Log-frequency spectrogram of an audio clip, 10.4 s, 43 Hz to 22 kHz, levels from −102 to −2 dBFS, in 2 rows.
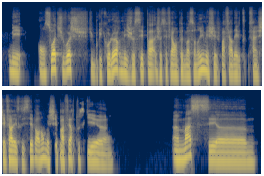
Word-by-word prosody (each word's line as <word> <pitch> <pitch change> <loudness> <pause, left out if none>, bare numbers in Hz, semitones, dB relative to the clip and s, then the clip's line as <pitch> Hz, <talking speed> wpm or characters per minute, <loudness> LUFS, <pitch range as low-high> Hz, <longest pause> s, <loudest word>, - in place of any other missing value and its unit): Mais, 115 -3 -2 0.3
en 115 -2 -2
soit 155 +7 +7
tu 155 -5 -7
vois, 145 +3 +6
je - - -3
suis 110 - -8
bricoleur, 115 +7 +2
mais 115 -2 -1
je 105 +3 -3
sais 115 - -3
pas 115 -2 +1
je 115 - -7
sais 105 - -8
faire 110 -1 +1
un 105 - -2
peu 115 - -4
de - - -7
maçonnerie, 110 +8 -1
mais 135 - +1
je - - -4
sais 110 - -3
pas 105 - -3
faire 105 +1 -1
d'électr 105 -1 -5
enfin 105 - -5
je 95 - -7
sais - - +1
faire 125 +3 +6
l'électricité 110 0 -1
pardon, 130 +2 +1
mais 125 - -1
je - - -3
sais - - -3
pas 115 -1 +2
faire 125 +3 0
tout 130 - -11
ce 115 - -4
qui 115 -1 0
est, 110 - +4
heu 100 -2 -1 1.3
Un 125 -1 0
mas, 155 +8 +4
c'est 115 0 -1
hem 110 -1 +1
115 Hz, 260 wpm, -25 LUFS, 110-125 Hz, 1.3 s, soit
